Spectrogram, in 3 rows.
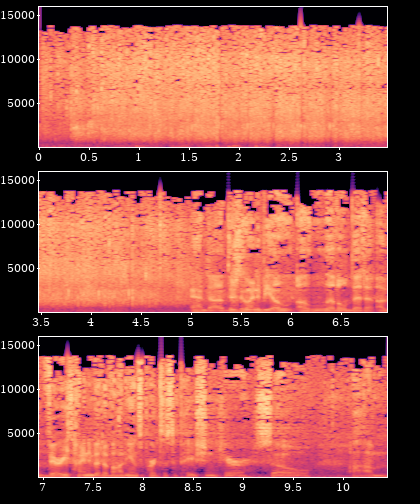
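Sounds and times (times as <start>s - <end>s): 
packed crowd applause: 0.0s - 5.9s
speech: 5.0s - 10.4s.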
